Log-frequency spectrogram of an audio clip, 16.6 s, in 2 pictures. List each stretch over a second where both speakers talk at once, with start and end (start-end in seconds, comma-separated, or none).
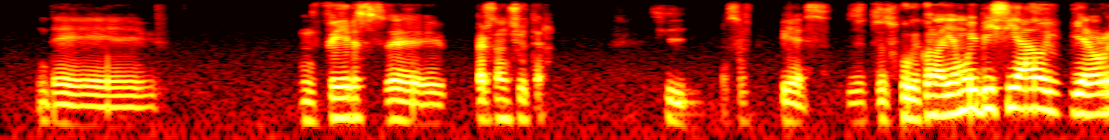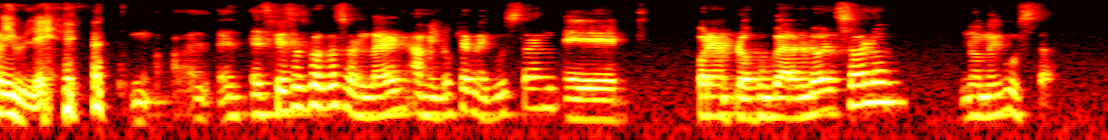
none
